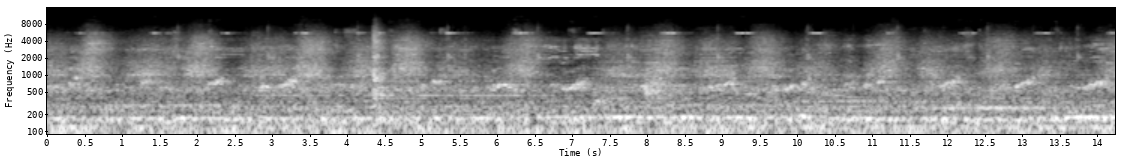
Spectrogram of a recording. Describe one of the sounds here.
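A woman breathes hard in a steady rhythm as she swings a weight.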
